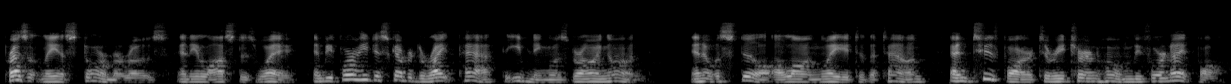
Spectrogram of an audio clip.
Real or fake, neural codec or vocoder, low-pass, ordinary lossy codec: fake; autoencoder, 48 kHz, 128 numbers a frame, DAC-VAE, trained on Japanese speech; 7.2 kHz; MP3, 48 kbps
